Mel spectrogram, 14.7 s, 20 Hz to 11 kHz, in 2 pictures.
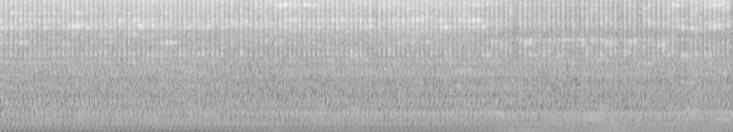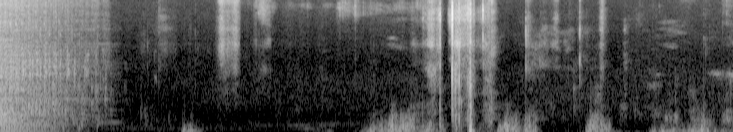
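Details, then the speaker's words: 2018 Murray walk-behind mower, Briggs & Stratton 625EXI, flywheel key intact, blade adapter damaged by strikes, oil slightly overfilled, old fuel suspected: engine runs about seven seconds at low, lazy RPM with no power, then dies; carb clean planned. "so this thing starts it just has no power so I'll I'll start it for you you can hear it run"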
